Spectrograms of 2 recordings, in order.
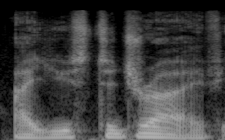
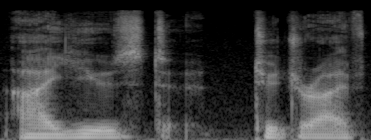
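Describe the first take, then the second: First: It is said quickly, D and T merged. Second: It is said slowly, each sound separate. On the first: "on parle un peu plus rapidement et donc ça ne fait qu'un son" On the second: "on peut parler plus lentement"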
